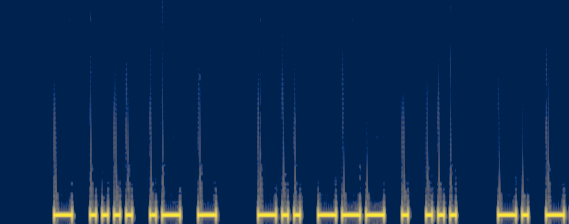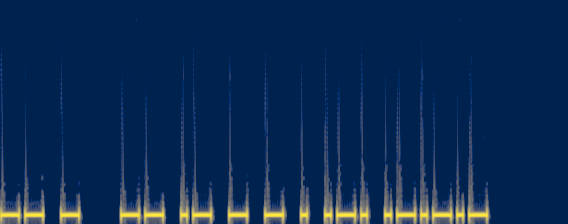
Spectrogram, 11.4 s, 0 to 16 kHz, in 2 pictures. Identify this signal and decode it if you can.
Morse code, heard as a keyed tone, about 21 wpm, 700 Hz. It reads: THAT DOES NOT MATTER.
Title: Sentences with 3-Word Phrases - 20wpm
